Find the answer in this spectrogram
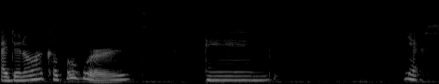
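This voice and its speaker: A woman's medium-pitched voice with a Tajik accent. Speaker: student. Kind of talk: class presentation.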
